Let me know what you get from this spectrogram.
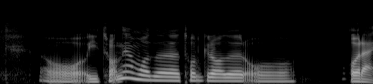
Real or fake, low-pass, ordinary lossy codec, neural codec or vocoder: real; 7.2 kHz; none; none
